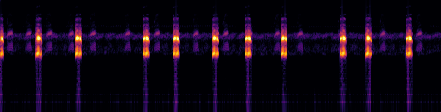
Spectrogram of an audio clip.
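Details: Fejervarya kawamurai calling in paddy fields along the Kamo River, Itoshima, Fukuoka, Japan: loud short croaks, each with two pitch bands, irregularly spaced about twice a second, over a dense background chorus of fainter frogs.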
